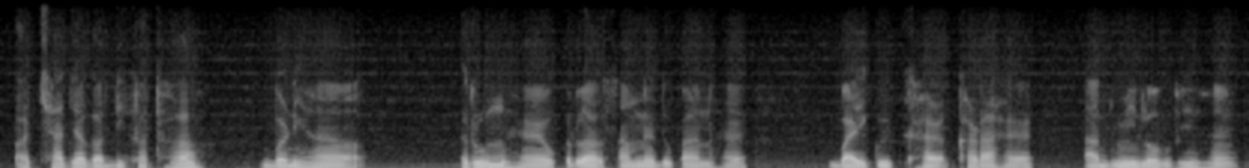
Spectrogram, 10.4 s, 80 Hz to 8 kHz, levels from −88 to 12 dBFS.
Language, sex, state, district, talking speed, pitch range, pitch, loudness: Chhattisgarhi, male, Chhattisgarh, Balrampur, 110 wpm, 110-125 Hz, 115 Hz, -18 LUFS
